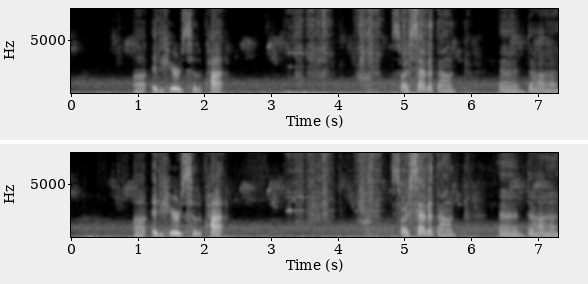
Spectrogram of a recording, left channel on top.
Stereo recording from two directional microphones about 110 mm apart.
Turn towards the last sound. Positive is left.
turn(degrees=-50)  # may be behind; listen again after turning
